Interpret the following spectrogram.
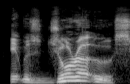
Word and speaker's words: Joruus: It's also interesting because like the confirmation that we had got from Zahn was that the proper pronunciation of the W in it was Jorah Us, right?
